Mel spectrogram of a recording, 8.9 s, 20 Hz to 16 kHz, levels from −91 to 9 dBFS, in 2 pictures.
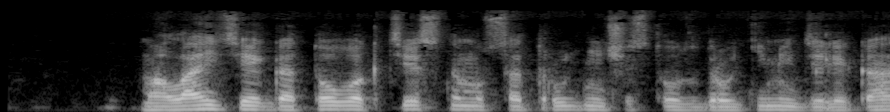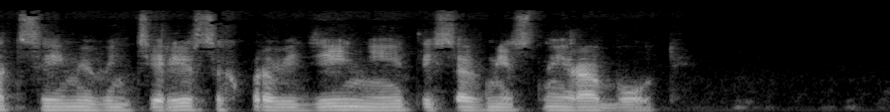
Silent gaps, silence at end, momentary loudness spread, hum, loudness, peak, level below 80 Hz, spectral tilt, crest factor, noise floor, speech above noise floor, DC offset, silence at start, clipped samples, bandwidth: none; 1.2 s; 9 LU; none; -24 LUFS; -2 dBFS; -50 dBFS; -6 dB/octave; 22 dB; -69 dBFS; 46 dB; under 0.1%; 0.55 s; under 0.1%; 11.5 kHz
